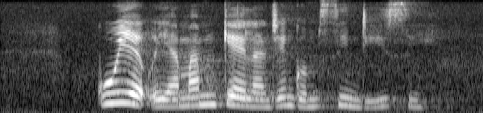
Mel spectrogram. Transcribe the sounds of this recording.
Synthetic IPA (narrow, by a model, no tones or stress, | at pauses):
k̬ʼujɛʔujamam̩k̬ʼɛland͡ʒʱɛŋɡʱom̩sindʱiːsi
